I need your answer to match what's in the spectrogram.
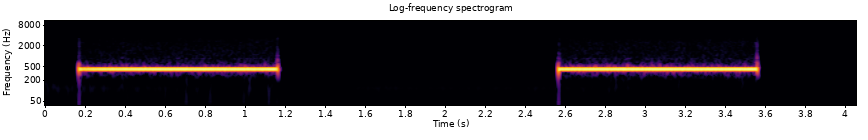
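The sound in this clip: Telephone line tone on a call to a school sports centre, two loud, steady, low-pitched beeps about a second long, separated by a pause of more than a second.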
